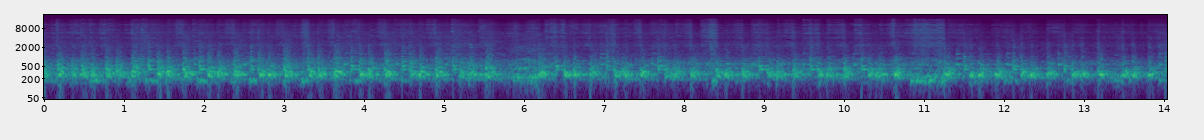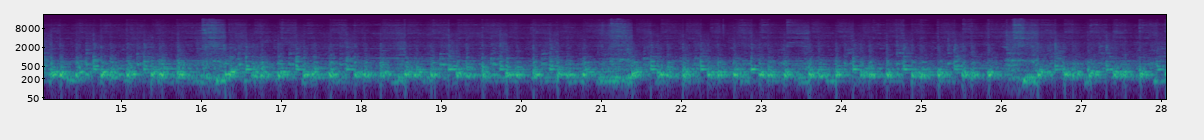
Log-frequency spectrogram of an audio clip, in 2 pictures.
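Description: Traditional Kerala temple percussion ensemble playing: many drums struck in a fast, dense, unbroken rhythm, with cymbals and a few sharper accents about every five seconds.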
